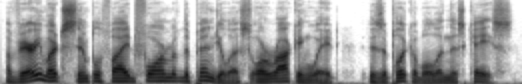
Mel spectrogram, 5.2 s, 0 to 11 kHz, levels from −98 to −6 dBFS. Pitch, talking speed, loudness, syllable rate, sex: 110 Hz, 185 wpm, -18 LUFS, 5.2 syllables/s, male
